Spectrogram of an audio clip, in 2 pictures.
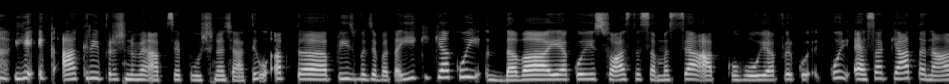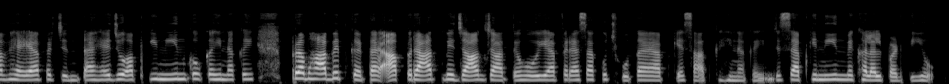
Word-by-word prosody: ये 265 +1 +3
एक 275 - -2
आखिरी 260 +5 +3
प्रश्न 235 0 -1
मैं 225 0 +1
आपसे 205 +2 0
पूछना 205 +1 -3
चाहती 185 +3 -4
हूँ। - - -3
अब 275 - +2 0.2
त 230 -1 +6
प्लीज़ 255 -1 -1
मुझे 230 0 -1
बताइए 215 +6 -2
कि 315 - -11
क्या 325 0 +4
कोई 345 +1 +1
दवा 210 +3 +7
या 230 0 +4
कोई 240 0 +2
स्वास्थ्य 235 0 +1
समस्या 220 +2 0
आपको 205 -1 +1
हो? 205 0 0
या 210 0 +3
फिर 240 - -2
को 460 - -2 0.2
कोई 300 +1 -4
ऐसा 240 +3 +3
क्या 270 0 +4
तनाव 220 -1 -1
है 215 -3 0
या 210 +1 +3
फिर 220 0 -8
चिंता 200 +1 -5
है, 210 +1 -2
जो 230 +2 0
आपकी 215 +3 -3
नींद 240 +1 +1
को 255 0 -2
कहीं 235 -1 -2
न 225 - -3
कहीं 235 0 -5 0.4
प्रभावित 270 0 +3
करता 215 0 -1
है? - - 0
आप 215 +1 +3
रात 220 +1 +3
में 230 0 0
जाग 210 +1 +3
जाते 200 -2 -2
हो 200 0 -2
या 205 0 0
फिर 220 -2 -5
ऐसा 210 +1 -1
कुछ 230 +1 -10
होता 185 +2 -4
है 195 -1 -1
आपके 190 +1 -7
साथ? 195 - -6
कहीं 195 0 -8
न - - -9
कहीं, 90 +1 -9
जिससे 205 +2 -4
आपकी 215 +2 -3
नींद 220 +1 -1
में 215 - -3
खलल 195 -3 +1
पड़ती 175 0 -7
हो? 190 - -6
220 Hz, 220 wpm, -21 LUFS, 205-240 Hz, 0.4 s, दवा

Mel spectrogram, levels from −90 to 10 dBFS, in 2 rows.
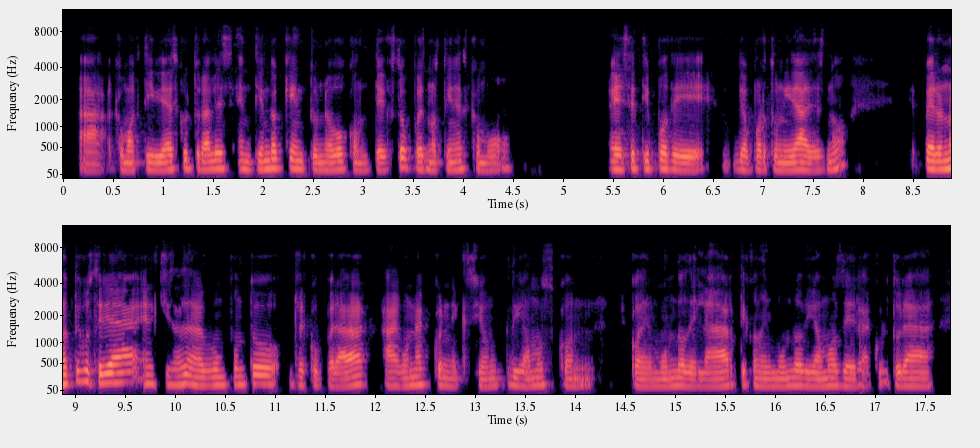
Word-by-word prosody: a, 100 0 -2
como 110 -2 +1
actividades 110 +2 +2
culturales. 130 -1 +2
Entiendo 125 +3 +1
que 140 0 0
en 125 -1 +1
tu 110 - -1
nuevo 110 +2 +2
contexto, 110 +7 -1
pues, 115 -3 +1
no 110 - 0
tienes 115 +3 -3
como 110 +5 -5 1.0
ese 120 +1 +3
tipo 125 0 +1
de 105 -3 +2 0.2
de 120 0 -3
oportunidades, 110 0 +1
¿no?, 135 +11 -3 0.7
pero, 125 -2 +6
¿no 140 +2 +5
te 175 - -2
gustaría, 160 -1 +5
eh, 140 - -2
quizás 130 +2 -2
en 140 - +3
algún 120 0 0
punto, 135 +1 0
recuperar 115 0 0
alguna 115 +3 -1
conexión, 110 -1 -6
digamos 120 +1 -3
con 110 -2 -6 0.4
con 110 - 0
el 105 - -3
mundo 110 +2 -1
del 105 0 -2
arte, 110 +4 0
con 110 - -4
el 105 - -2
mundo, 110 +2 0
digamos, 110 +1 -1
de 110 -2 0
la 105 - -6
cultura 110 -7 -2
115 Hz, 155 wpm, -24 LUFS, 110-130 Hz, 1.0 s, pero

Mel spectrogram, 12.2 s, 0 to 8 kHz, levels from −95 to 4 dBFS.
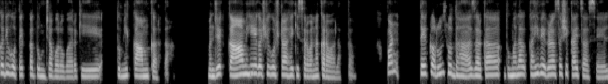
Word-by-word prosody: कधी 280 0 0
होतंय 240 -3 -1
का 230 - 0
तुमच्याबरोबर? 185 -3 -3
की 190 -1 -1 0.4
तुम्ही 205 -1 0
काम 195 -1 +4
करता, 170 -4 -6 0.8
म्हणजे 200 +5 +3 0.2
काम 230 +3 +8
ही 260 +1 +2
एक 265 - +2
अशी 250 0 +1
गोष्ट 235 -1 -1
आहे, 220 -1 +2
की 225 - -3
सर्वांना 200 -1 -2
करावं 180 -6 -1
लागतं. 155 -1 -16 0.7
पण 320 +3 +2 0.5
ते 265 0 +5
करूनसुद्धा 240 -7 0
जर 215 -1 +2
का 220 0 +1 0.3
तुम्हाला 225 +3 +2
काही 240 +2 -1
वेगळं 240 -3 +1
असं 240 +2 -2
शिकायचं 225 -6 -2
असेल, 170 0 -4
220 Hz, 150 wpm, -26 LUFS, 195-245 Hz, 0.8 s, काम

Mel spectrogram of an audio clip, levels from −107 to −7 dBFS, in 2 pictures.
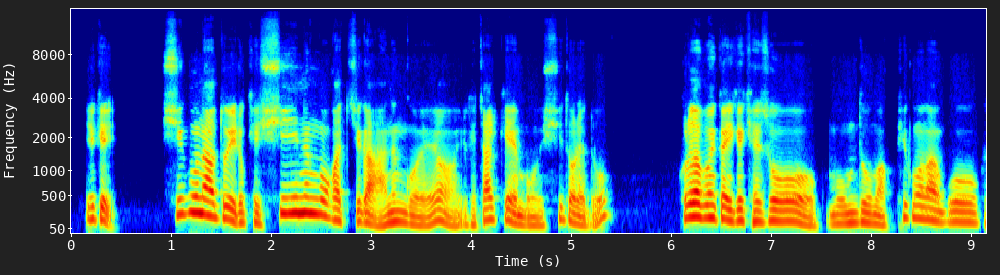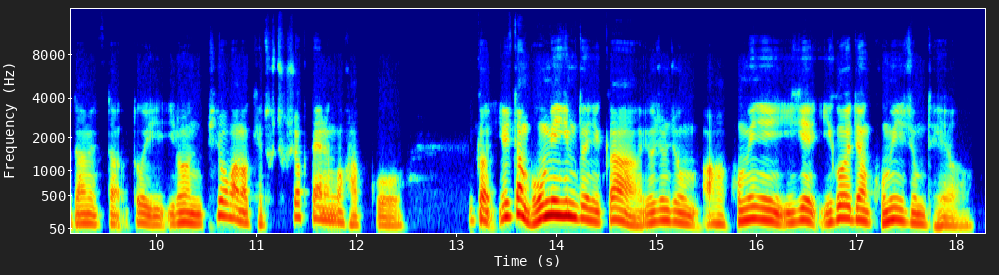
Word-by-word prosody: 이렇게 - - -1 0.5
쉬고 225 +3 0
나도 190 -7 +4
이렇게 120 -3 -1
쉬는 235 - +4
것 205 -3 +2
같지가 135 - -1
않은 125 +5 0
거예요 95 +1 -3
이렇게 95 0 -10
짧게 150 -3 -1
뭐 90 -3 -3
쉬더라도. 115 - -5 0.7
그러다 185 +1 +6
보니까 175 -2 +2
이게 145 0 +2
계속 135 - 0
몸도 115 +3 -2
막 100 -4 -4
피곤하고 130 -8 -2
그다음에 110 -1 -3
따 110 -3 -5
또 115 - -2
이 95 - -2
이런 115 -1 0
피로가 200 - 0
막 115 -2 0
계속 95 -1 -11
축적되는 185 - -4
것 120 - -4
같고 95 -2 -8 0.6
그러니까 140 - -1
일단 190 +3 +4
몸이 195 - +7
힘드니까 150 - +2
요즘 135 +5 -1
좀 115 -6 -2
아 110 -3 -5
고민이 145 -3 +2
이게 125 +4 0
이거에 165 +8 +1
대한 150 -4 +2
고민이 140 +4 0
좀 115 -4 -1
돼요. 80 -1 -9
130 Hz, 335 characters per minute, -24 LUFS, 110-155 Hz, 0.7 s, 몸이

